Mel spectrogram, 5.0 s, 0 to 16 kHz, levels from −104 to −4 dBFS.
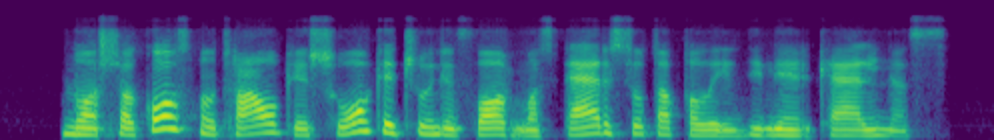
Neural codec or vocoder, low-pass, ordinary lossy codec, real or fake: codec, 16 kHz, 1 kbps, FunCodec, trained on Chinese and English, 50 frames a second; 7.2 kHz; Opus, 32 kbps; fake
